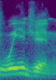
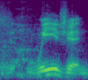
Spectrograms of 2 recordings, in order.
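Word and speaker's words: Wetjen: It is Ouijan. Despite what it looks like, there's at least one silent letter in that last name and there's only six letters.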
